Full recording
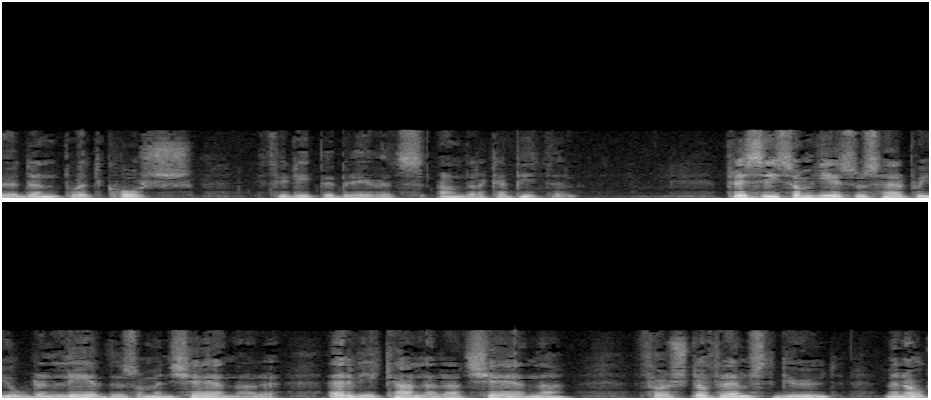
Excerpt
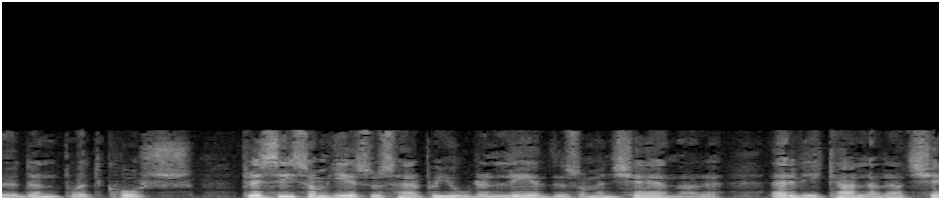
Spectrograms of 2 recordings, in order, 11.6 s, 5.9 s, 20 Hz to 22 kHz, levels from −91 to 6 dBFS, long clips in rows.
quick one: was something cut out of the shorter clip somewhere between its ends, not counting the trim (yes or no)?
yes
